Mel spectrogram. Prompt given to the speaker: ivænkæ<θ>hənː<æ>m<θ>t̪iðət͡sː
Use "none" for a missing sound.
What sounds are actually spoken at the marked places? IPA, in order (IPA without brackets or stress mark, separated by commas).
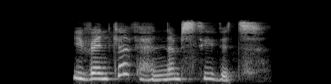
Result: θ, æ, s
